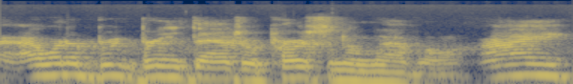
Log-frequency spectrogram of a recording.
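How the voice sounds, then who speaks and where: With lively intonation and a high pitch, a man speaks amid audible room echo and noticeable background noise. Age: 60s. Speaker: alternative medicine doctor and author. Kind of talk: interview. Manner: halting, with restarts.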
